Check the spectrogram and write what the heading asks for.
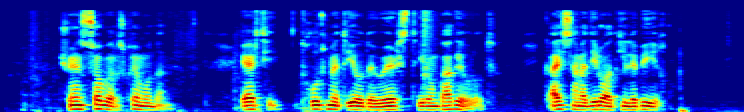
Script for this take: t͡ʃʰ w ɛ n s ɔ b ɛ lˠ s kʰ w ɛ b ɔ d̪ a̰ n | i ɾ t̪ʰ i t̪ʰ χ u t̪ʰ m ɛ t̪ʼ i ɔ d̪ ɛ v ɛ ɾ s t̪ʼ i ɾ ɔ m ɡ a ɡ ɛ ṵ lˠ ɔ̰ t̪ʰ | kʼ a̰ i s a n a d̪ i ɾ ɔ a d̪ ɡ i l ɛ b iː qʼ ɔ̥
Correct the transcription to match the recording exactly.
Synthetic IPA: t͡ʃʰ w ɛ n s ɔ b ɛ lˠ s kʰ w ɛ m ɔ d̪ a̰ n | ɛ ɾ t̪ʰ i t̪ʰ χ u t̪ʰ m ɛ t̪ʼ i ɔ d̪ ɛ v ɛ ɾ s t̪ʼ i ɾ ɔ m ɡ a ɡ ɛ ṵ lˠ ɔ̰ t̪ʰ | kʼ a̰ i s a n a d̪ i ɾ ɔ a d̪ ɡ i l ɛ b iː qʼ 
